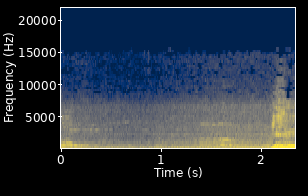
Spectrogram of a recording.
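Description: A pause in amplified speech: a steady low hum, with faint voices in the background about halfway through.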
